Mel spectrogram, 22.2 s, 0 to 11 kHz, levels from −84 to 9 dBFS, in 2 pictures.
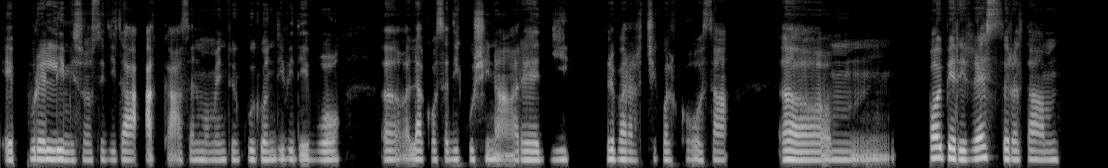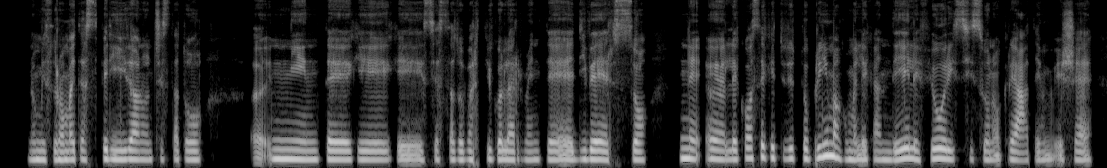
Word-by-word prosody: eppure 180 +2 0
lì 180 0 +5
mi 160 -1 -3
sono 165 0 -8
sentita 170 0 -4
a - - +2
casa 170 - -7
nel 170 - -4
momento 165 +1 -6
in 170 - -6
cui 175 0 -4
condividevo, 170 0 -2 0.4
ehm, 175 0 -3
la 175 0 +1
cosa 175 0 -7
di 180 +1 -4
cucinare, 165 - -1
di 175 0 -6 0.3
prepararci 180 0 -2
qualcosa. 170 -1 -6 0.5
Ehm, 165 - +1 0.4
poi 210 +1 +5
per 195 -4 +5
il 175 -1 +4
resto 200 +1 +2
in - - +3
realtà, 175 0 -2
mhmm, 170 +1 -4 0.8
non 175 0 0
mi 170 - +3
sono 170 0 +1
mai 175 0 +3
trasferita, 180 0 +2
non 170 0 -2
c'è 175 0 -9
stato, 170 -1 -2 0.5
uhm, 185 -1 +2
niente 175 -1 +4
che 170 -1 0
che 90 - 0
sia - - -6
stato 170 -1 -3
particolarmente 175 -1 0
diverso 175 -1 +2 0.4
ne 195 -2 +4
ehm, 185 -2 +1
le 180 0 +2
cose 200 +3 0
che 205 0 0
ti 190 - -23
ho - - -7
detto 190 -1 0
prima, 225 +3 +7
come 175 -1 -1
le 175 - +1
candele, 175 +2 +3
i - - -2
fiori, 190 +1 +4
si 185 0 -9
sono 170 -1 -4
create 160 - -3
invece 85 -1 -4
175 Hz, 170 wpm, -20 LUFS, 170-180 Hz, 0.8 s, prima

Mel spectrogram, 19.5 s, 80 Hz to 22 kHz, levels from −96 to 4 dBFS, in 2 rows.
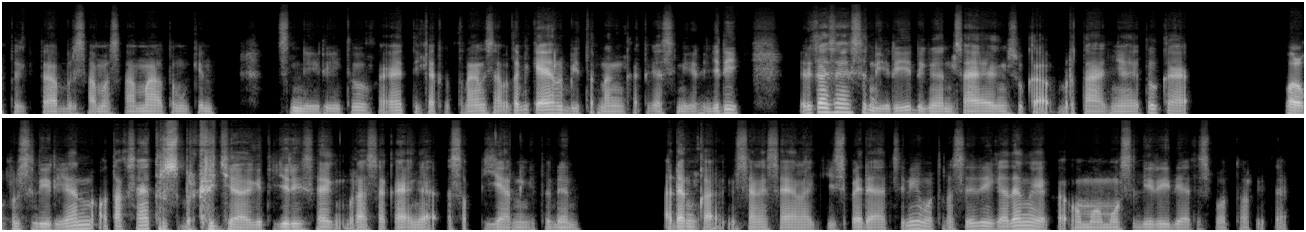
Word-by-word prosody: ketika 95 - -2
bersama-sama, 90 +1 -2
atau 95 - -7
mungkin 95 +1 -7 0.5
sendiri 95 0 -4
itu 110 -1 -4
kayaknya 105 +1 -1
tingkat - - -5
ketenangan 100 +2 -1
sama, - - -3
tapi 110 +2 -2
kayaknya 120 +1 +9
lebih 95 -1 -5
tenang 95 -1 -3
ketika 95 +1 -8
sendiri. 95 -1 -7
Jadi 100 +8 +1 0.5
ketika 125 +6 +5
saya 150 -1 +2
sendiri 95 +1 -2
dengan 95 -4 -2
saya 95 +2 +3
yang 95 - -2
suka 95 - -2
bertanya 90 0 -1
itu 95 - -3
kayak, - - -1 0.7
walaupun 95 +2 +5
sendirian 105 +6 +1
otak 105 - 0
saya 125 - +5
terus 110 -4 +10
bekerja, 100 -2 +5
gitu. 90 - -3
Jadi 105 0 +4
saya 100 0 +2
merasa 95 0 0
kayak 90 - +4
enggak 95 - -1
kesepian 95 -1 -3
gitu, 90 - -13
dan 90 -1 -1 0.7
kadang 105 - +5
kalo 95 - 0
misalnya 95 0 -1
saya 95 +1 +2
lagi 90 +1 -16
sepedaan 95 0 0
sini, 125 +3 -3
motor 105 -2 -6
sini, 115 +2 -1
kadang 120 +4 +3
ya - - +3
Kak, - - -4
ngomong-ngomong 95 0 -1
sendiri 95 0 -3
di 95 - -2
atas 95 - -7
motor - - -8
kita. - - -12
95 Hz, 185 wpm, -27 LUFS, 95-105 Hz, 0.7 s, terus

